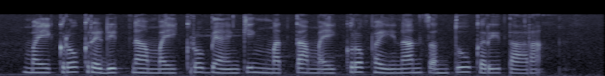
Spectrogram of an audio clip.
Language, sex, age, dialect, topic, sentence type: Kannada, female, 18-24, Dharwad Kannada, banking, statement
